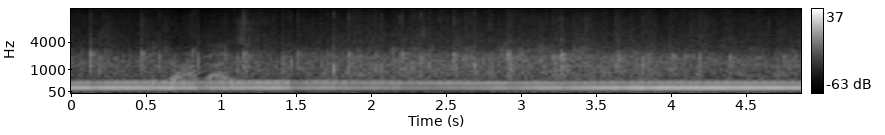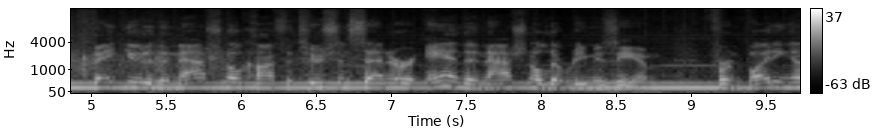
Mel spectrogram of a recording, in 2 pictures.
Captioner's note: applause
